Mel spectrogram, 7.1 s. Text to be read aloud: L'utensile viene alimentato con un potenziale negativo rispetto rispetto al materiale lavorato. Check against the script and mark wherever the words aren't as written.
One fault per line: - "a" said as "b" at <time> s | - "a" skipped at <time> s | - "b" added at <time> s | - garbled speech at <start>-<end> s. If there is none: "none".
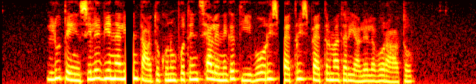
none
